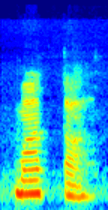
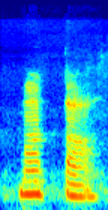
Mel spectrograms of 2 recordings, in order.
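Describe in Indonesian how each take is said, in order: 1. Diakhiri dengan vokal a terbuka. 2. Diakhiri dengan vokal a terbuka.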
